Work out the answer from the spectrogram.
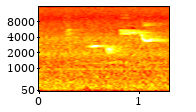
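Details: Australian gerygone, or bush canary, among trees and bushes with pink boronia flowers: a short run of thin, high whistled notes, two brief lower whistles followed by a longer, higher sliding whistle, over faint background hiss.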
